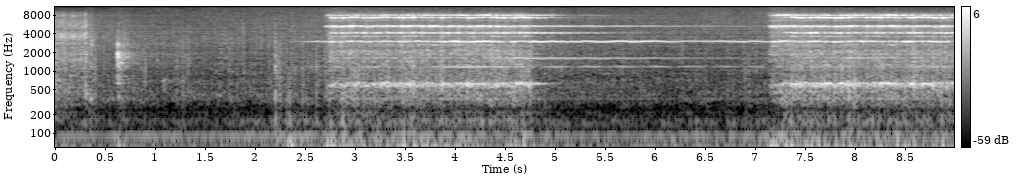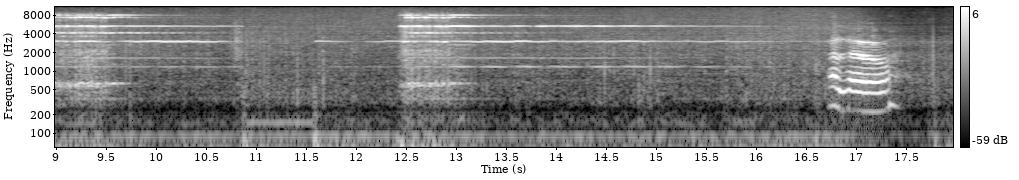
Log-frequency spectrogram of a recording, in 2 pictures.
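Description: A telephone rings at night in three long, loud bell bursts spaced a few seconds apart, with faint room noise between them and a brief rattling pickup sound at the end.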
